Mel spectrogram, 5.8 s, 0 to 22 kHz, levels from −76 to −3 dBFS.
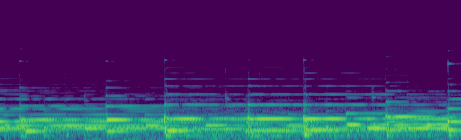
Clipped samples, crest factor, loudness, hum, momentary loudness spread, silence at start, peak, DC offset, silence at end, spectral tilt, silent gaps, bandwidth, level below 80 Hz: under 0.1%; 12 dB; -21 LUFS; none; 4 LU; 0 s; -8 dBFS; under 0.1%; 0 s; -12 dB/octave; none; 4.6 kHz; -44 dBFS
